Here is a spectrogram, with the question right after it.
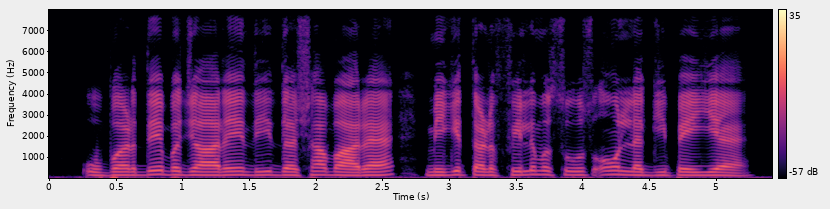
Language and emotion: Dogri, fearful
